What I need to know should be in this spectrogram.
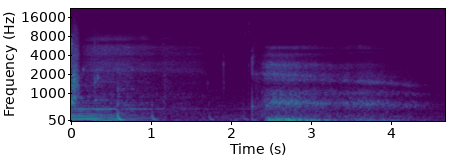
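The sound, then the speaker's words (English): A deep breath, drawn in slowly and let out, a soft airy hiss of moving air with no speech over it. “Let's take a deep breath.”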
